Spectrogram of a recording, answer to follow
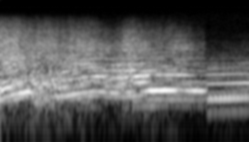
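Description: Racing car engine accelerating hard, its note climbing steadily over a loud rush of exhaust noise.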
